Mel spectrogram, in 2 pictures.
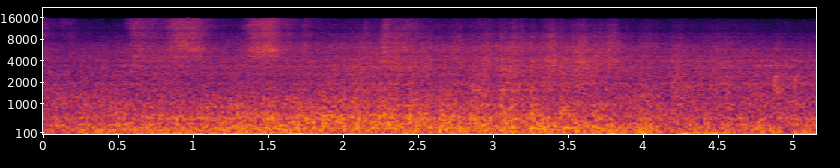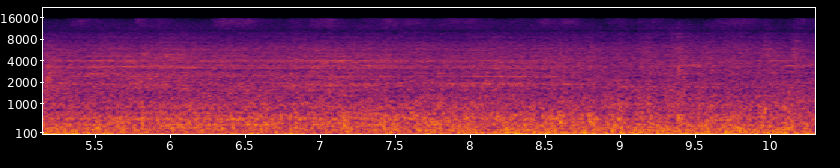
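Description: Freight cars of a CN mixed freight train rolling steadily past, their steel wheels running on the rails.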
